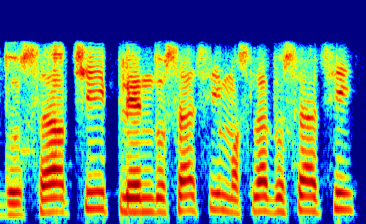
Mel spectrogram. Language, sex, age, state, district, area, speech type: Odia, male, 45-60, Odisha, Gajapati, rural, conversation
